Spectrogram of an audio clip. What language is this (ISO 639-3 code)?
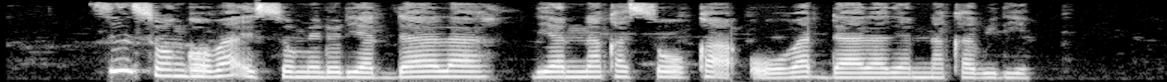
lug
